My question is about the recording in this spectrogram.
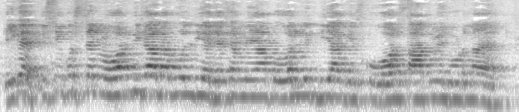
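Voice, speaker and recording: A man's voice: high voice, flat delivery, quick pace. A man teaching a class, who keeps asking his students questions and answering them himself. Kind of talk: classroom lesson. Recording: echoey room, from far off.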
